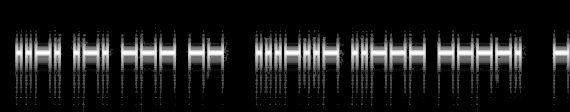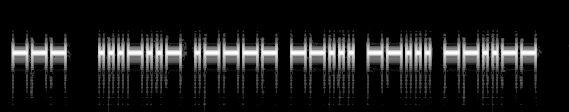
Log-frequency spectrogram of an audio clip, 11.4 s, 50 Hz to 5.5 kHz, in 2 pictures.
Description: Morse code, heard as a keyed tone, about 25 wpm, 600 Hz. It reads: FROM $29 TO $177,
